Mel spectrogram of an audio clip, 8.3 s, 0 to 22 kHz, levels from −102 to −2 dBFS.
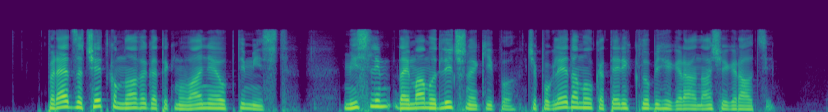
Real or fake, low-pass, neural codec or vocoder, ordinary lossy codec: real; 7.2 kHz; none; none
